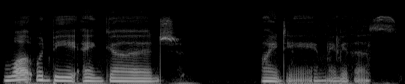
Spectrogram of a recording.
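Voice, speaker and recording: A woman's voice: sits low, slow, vocal fry, warm tone, no echo. A tired woman live-streaming while coding, who swears freely and mutters to herself as she works, her voice worn down. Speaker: livestreamer.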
